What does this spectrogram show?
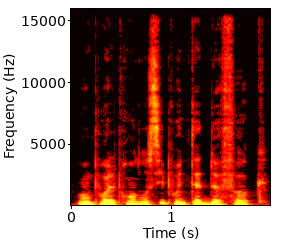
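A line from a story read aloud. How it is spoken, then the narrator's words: Laughing. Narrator (French): dit en riant Joe Bevins, le petit caporal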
